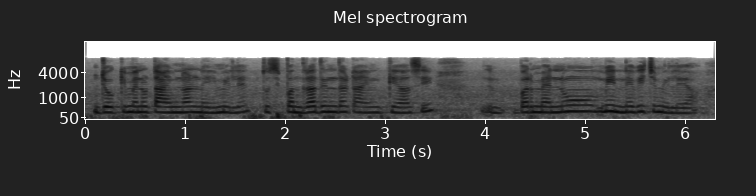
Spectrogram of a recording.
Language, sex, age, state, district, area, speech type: Punjabi, female, 18-30, Punjab, Mohali, urban, spontaneous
